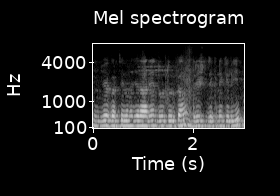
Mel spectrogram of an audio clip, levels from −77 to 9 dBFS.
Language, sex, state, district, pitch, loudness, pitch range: Hindi, male, Chhattisgarh, Kabirdham, 170 Hz, -16 LUFS, 170-175 Hz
